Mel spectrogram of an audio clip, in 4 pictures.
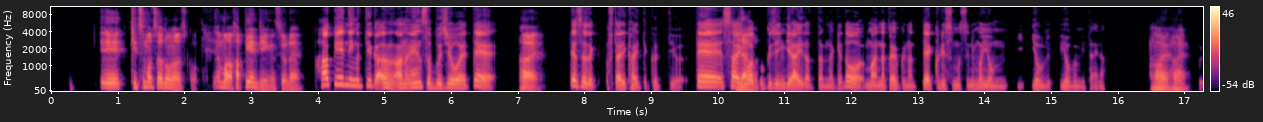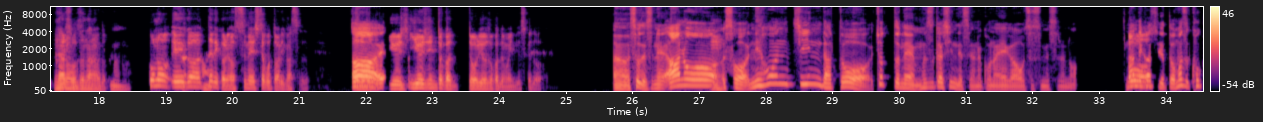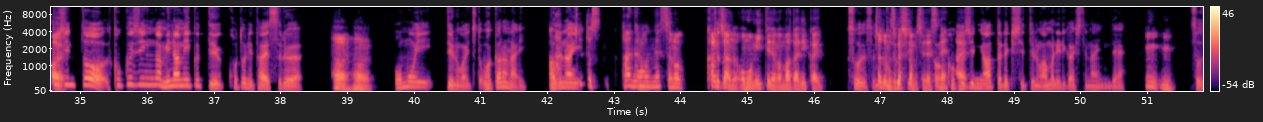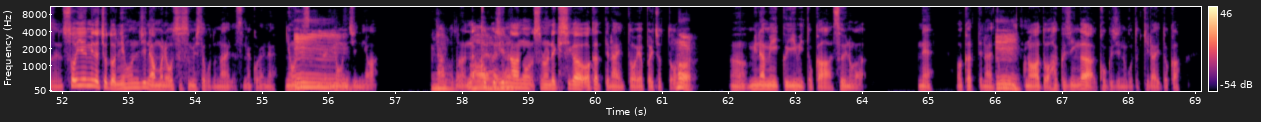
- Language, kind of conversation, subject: Japanese, unstructured, 最近見た映画で、特に印象に残った作品は何ですか？
- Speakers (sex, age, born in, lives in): male, 40-44, Japan, United States; male, 50-54, Japan, Japan
- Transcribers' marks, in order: other noise; tapping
